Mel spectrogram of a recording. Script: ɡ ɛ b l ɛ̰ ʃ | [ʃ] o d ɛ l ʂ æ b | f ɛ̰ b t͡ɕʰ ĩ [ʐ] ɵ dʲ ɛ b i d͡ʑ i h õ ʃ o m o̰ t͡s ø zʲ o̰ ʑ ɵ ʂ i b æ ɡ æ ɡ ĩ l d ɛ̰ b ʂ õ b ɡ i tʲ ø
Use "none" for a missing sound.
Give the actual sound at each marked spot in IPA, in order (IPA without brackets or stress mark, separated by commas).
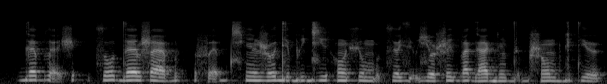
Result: t͡s, ʐ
